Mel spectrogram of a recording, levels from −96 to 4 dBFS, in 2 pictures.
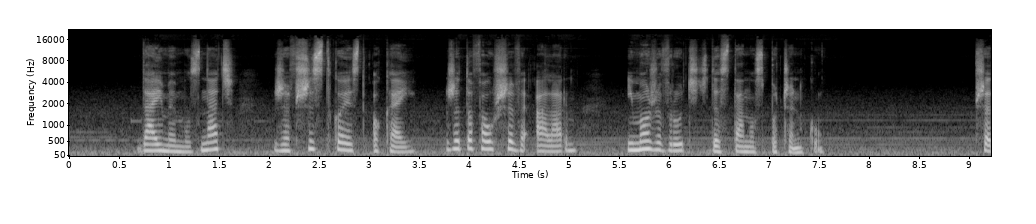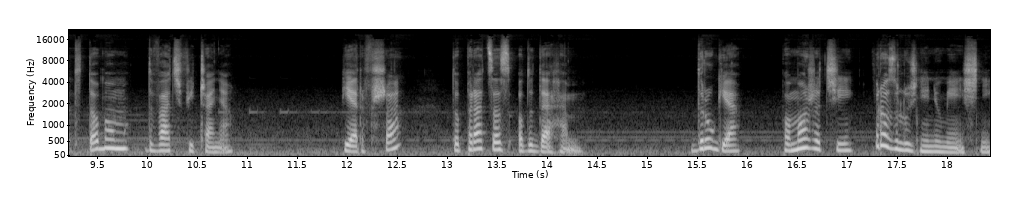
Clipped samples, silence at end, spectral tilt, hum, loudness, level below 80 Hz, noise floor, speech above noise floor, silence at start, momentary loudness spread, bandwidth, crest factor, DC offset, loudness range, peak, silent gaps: under 0.1%; 0 s; -4.5 dB/octave; none; -22 LUFS; -50 dBFS; -45 dBFS; 24 dB; 0 s; 19 LU; 16.5 kHz; 18 dB; under 0.1%; 3 LU; -6 dBFS; none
